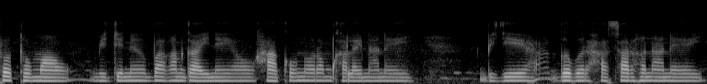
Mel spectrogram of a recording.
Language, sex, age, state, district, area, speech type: Bodo, female, 45-60, Assam, Kokrajhar, rural, spontaneous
